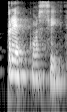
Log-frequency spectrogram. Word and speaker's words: preconceito: Eu não falo preconceito, e sim preconceito. A sílaba forte é sei.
